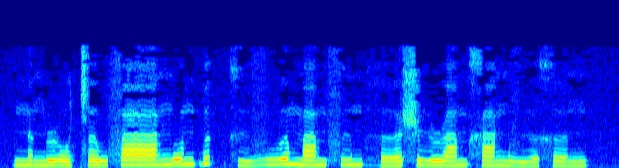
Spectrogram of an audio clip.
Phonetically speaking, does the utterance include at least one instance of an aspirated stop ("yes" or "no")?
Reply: no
